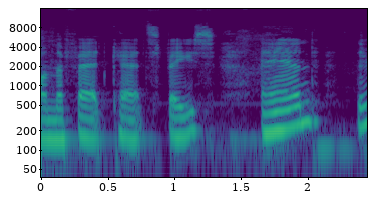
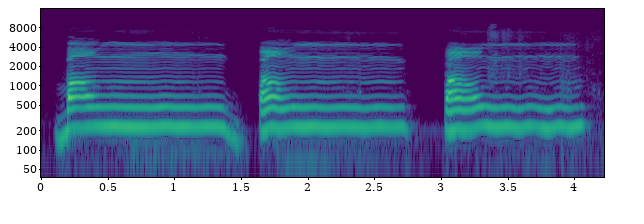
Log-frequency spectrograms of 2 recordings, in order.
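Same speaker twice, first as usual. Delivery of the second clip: louder, ringing bell sound; bell bongs; 3 semitones higher, 4 dB louder, much slower than usual. A narrator's reading. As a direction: boom each bong out like a big church bell. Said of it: "The rope rang the big bell".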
